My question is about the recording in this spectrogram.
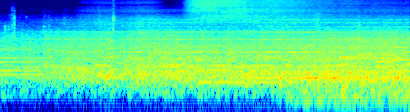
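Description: Passenger train noise growing louder, with a high hiss coming in about three seconds in, under background music.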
